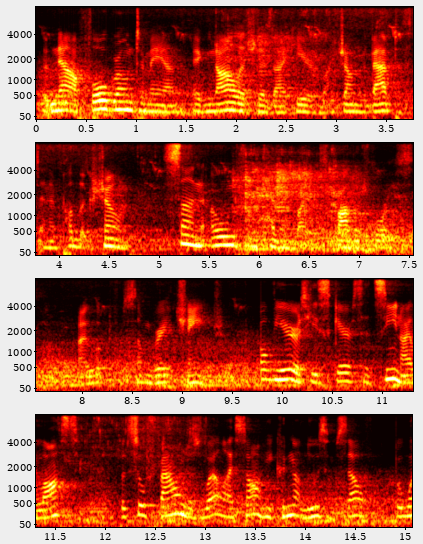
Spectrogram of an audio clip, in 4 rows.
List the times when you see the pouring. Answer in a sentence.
The pouring can be heard from 1.8 to 3.0 s, from 5.7 to 7.0 s and from 11.4 to 13.1 s.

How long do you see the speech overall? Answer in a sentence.
The speech can be heard for 15 seconds in total.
